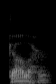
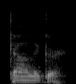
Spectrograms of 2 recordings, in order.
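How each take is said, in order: First: The middle gh is silent. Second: The middle gh is pronounced as a sound. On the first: The speaker calls it right. "We would say Gallagher" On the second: The speaker calls it wrong. "We would never say Gallagher"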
